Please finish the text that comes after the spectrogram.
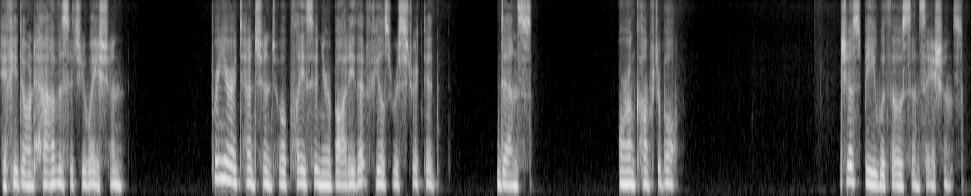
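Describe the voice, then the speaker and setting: A woman leading a guided relaxation meditation in a gentle, soothing, hushed manner with long pauses between phrases. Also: medium pitch, fairly even intonation, creaky, slightly rough, no room sound, studio quality. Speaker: yoga nidra meditation guide.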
